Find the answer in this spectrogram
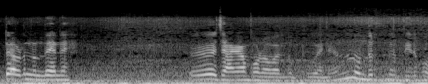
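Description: Car engine and road noise heard from inside the cabin while driving in town traffic, a steady low drone. A high-pitched voice speaks short words over it, saying "mango" near the end.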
